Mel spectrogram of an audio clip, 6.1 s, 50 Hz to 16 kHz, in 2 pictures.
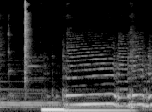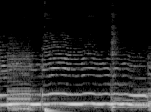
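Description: Chapman ML1 Standard Traditional electric guitar played through a Marshall MG15CFX amp with a Behringer vintage overdrive pedal: sustained overdriven single notes over a low ringing note that comes in about a second in, with a wavering bend in pitch about halfway through.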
